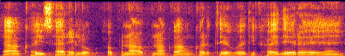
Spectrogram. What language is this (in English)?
Hindi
